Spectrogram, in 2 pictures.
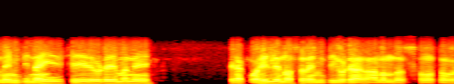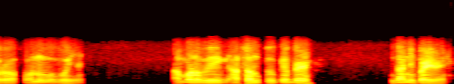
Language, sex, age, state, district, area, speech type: Odia, male, 30-45, Odisha, Malkangiri, urban, conversation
